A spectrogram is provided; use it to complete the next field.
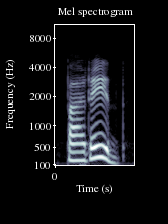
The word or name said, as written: pared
